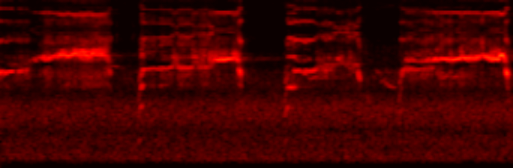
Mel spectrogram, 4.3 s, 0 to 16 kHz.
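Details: At a Berry College bald eagle nest, April 12, 2023, a family of three feeds on fish on the nest. Four piercing, sustained whistles, each nearly a second long, slightly wavering and rising, separated by brief pauses.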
